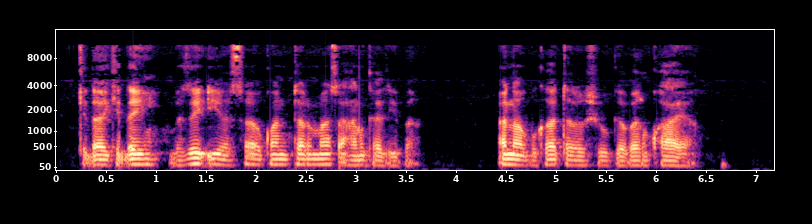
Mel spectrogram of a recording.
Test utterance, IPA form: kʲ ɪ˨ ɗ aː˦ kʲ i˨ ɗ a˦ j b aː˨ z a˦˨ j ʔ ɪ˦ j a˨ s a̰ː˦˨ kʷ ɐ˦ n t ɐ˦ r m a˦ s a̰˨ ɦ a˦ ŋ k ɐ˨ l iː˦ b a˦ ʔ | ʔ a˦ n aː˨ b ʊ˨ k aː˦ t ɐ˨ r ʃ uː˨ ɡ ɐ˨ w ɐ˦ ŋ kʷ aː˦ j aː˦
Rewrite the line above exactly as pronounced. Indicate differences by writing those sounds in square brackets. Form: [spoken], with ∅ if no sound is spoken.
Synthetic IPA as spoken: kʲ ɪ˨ ɗ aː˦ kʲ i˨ ɗ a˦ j b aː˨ z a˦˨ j ʔ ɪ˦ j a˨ s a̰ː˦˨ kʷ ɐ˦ n t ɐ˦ r m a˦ s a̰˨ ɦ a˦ ŋ k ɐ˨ l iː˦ b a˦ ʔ | ʔ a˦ n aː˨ b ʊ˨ k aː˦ t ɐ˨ r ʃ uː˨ ɡ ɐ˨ [b] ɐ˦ ŋ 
